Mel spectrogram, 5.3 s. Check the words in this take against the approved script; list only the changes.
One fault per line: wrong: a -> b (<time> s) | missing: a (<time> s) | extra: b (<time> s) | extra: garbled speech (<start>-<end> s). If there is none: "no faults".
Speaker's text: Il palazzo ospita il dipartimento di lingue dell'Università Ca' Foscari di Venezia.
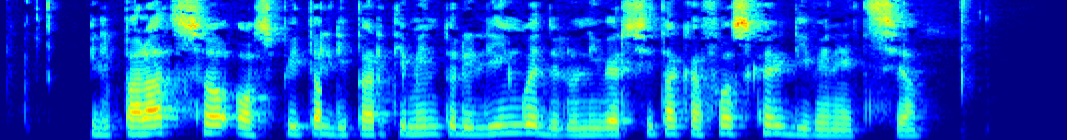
no faults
